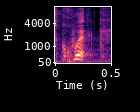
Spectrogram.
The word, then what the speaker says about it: CWC: version of quick po CWC are the initials of Christian's full name which he is unusually proud of due to its ability to be pronounced as quick this web page would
